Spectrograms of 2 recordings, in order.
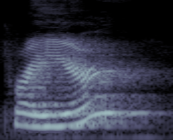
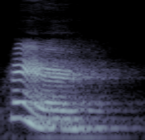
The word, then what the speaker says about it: prayer: Tem 2 maneiras de você pronunciar a oração. Pode ser prayer ou prayer.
